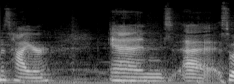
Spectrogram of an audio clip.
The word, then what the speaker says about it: Heyer: My my most challenging trail was cutting the trail that I higher anxiety. I named it. Yeah. Well, our last name is Higher and uh so it's kind of a play on words there.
